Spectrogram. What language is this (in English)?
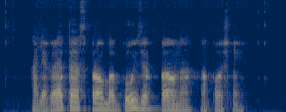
Belarusian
